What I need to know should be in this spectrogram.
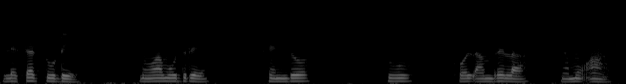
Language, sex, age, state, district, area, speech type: Santali, male, 30-45, West Bengal, Paschim Bardhaman, rural, read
